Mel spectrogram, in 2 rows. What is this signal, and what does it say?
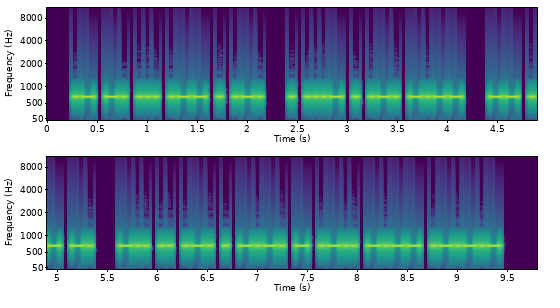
Morse code, heard as a keyed tone, about 32 wpm, 700 Hz. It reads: ANSWER EVERY MAN DIRECTLY.
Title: Sentences from Top 1000 Words - Review Part 5 - 30wpm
